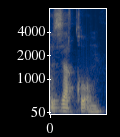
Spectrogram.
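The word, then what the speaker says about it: Zaqqum: to do with Hellfire rhymes with samum and what's interesting is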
